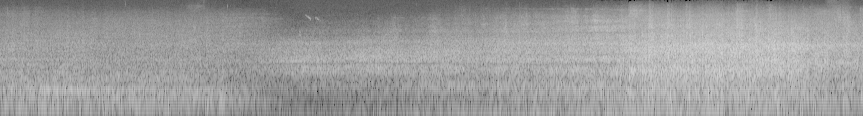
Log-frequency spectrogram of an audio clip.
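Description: Passenger train running over a stone railway viaduct. The rumble of an earlier train fades over the first few seconds, then the wheel and rail noise of a second train grows louder, with a clickety-clack, and is loudest a couple of seconds before the end.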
